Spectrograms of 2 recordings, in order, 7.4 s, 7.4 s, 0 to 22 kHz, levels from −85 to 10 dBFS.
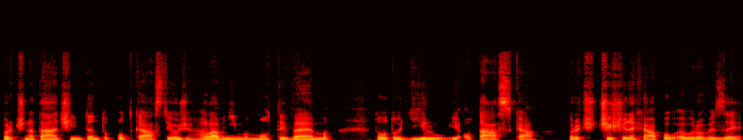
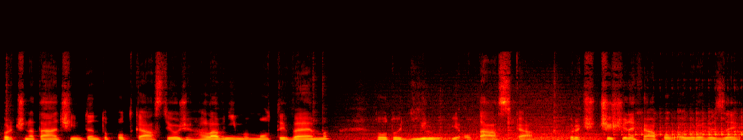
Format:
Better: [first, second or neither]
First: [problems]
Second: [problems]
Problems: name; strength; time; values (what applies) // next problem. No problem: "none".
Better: first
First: none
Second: machinery noise; noticeable; throughout; 10 dB below the speech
